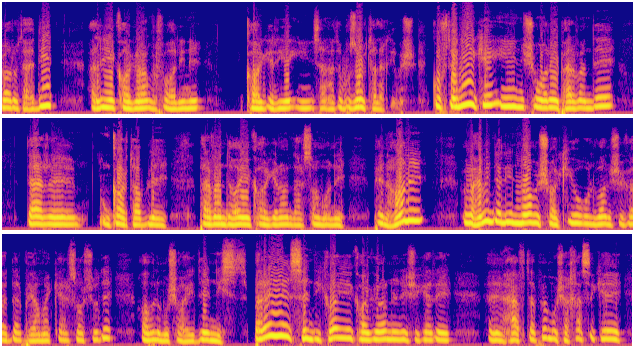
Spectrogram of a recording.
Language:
Persian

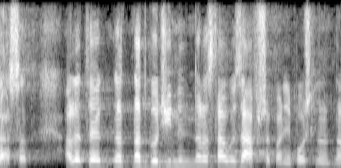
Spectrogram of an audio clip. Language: Polish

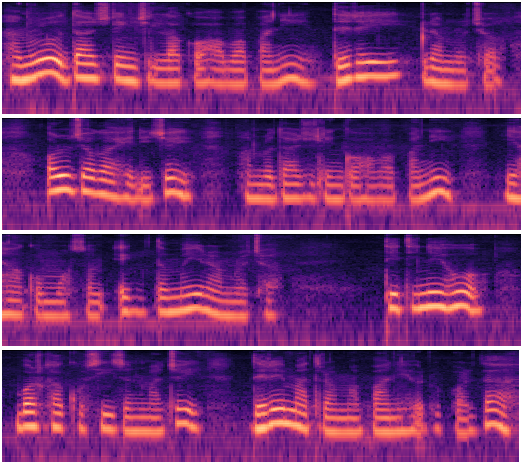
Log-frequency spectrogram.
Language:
Nepali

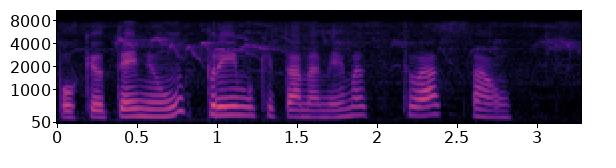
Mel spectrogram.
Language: Portuguese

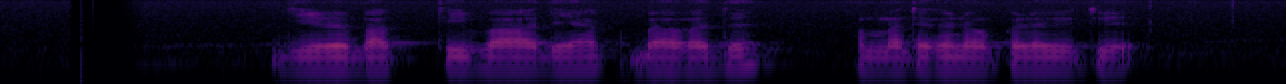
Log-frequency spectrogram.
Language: Sinhala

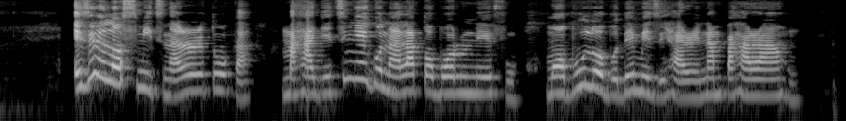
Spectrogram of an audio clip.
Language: Igbo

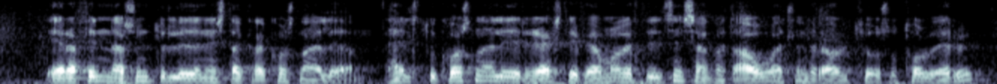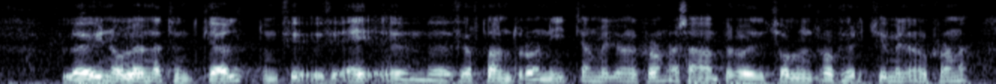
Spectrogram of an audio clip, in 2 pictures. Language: Icelandic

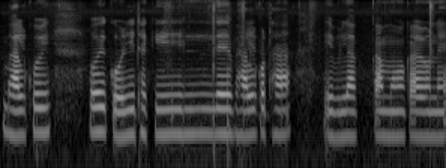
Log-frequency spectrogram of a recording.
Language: Assamese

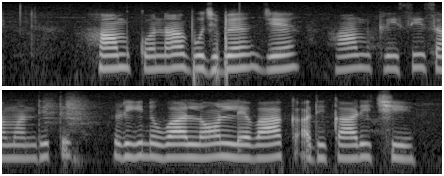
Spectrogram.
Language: Maithili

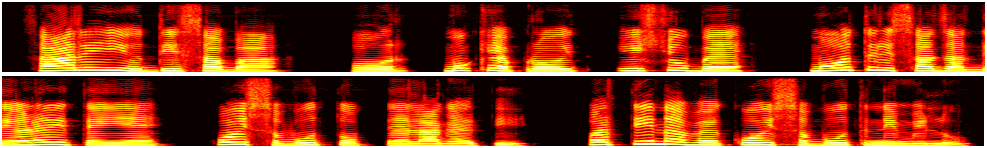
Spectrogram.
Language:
Kullu Pahari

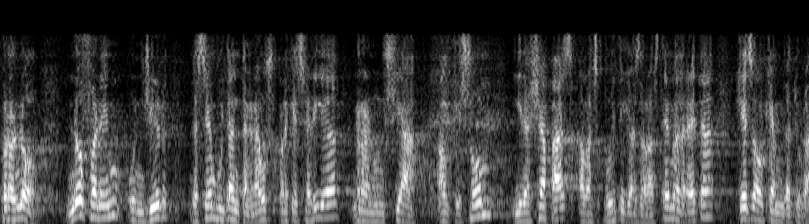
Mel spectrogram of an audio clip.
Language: Catalan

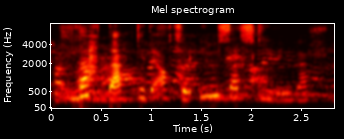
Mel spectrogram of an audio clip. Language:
Icelandic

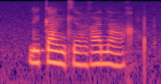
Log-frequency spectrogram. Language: Northern Sotho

